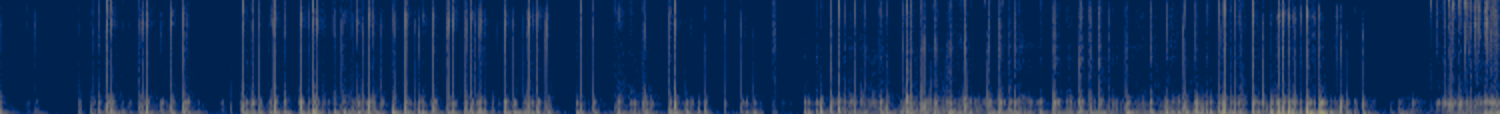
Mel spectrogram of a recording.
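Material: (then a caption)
Steel mesh. Long acrylic nails of both hands scratch the rounded, hollow steel wire-mesh grille of a large condenser microphone. The result is dense, rapid scratching and tapping that sounds heavy and rumbly, mostly low with a faint bright fizz. It comes in long bursts broken by a few short silences.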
